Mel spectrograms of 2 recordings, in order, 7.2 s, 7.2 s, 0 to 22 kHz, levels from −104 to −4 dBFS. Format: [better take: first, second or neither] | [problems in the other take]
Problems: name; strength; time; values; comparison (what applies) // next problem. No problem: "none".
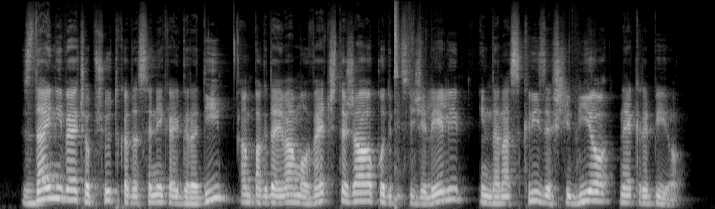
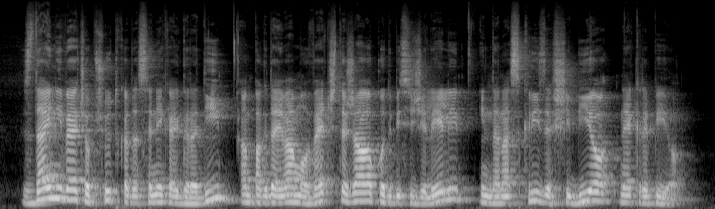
second | noise reduction (neural mask model DeepFilterNet 3)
